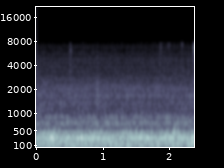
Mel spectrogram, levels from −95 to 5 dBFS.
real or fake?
real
